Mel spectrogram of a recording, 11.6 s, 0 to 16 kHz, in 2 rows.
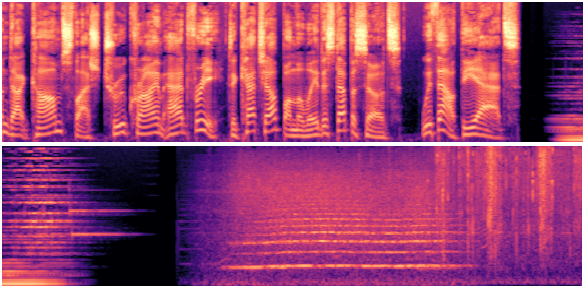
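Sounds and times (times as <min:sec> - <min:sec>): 
speech: 0:00.0 - 0:05.7
train horn blast as a train arrives at a station in Kristiania: 0:07.7 - 0:10.7.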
